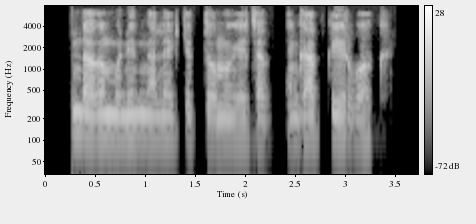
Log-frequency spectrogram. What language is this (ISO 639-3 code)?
kln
